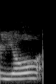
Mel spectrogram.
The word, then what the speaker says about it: Yol: But then like with Aquas, actually, I started with just like a little like for Yol. I didn't like any of the other characters, but my Yol liking was just like a little bit. And then, like... – Oh, my God, yeah, it's pronounced yo.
